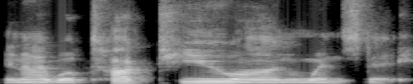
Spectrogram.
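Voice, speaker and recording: A man tutoring a child in English, patient and a little hoarse from a cold, often clearing his throat. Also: medium pitch, normal speed, a bit bright. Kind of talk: online one-to-one lesson.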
